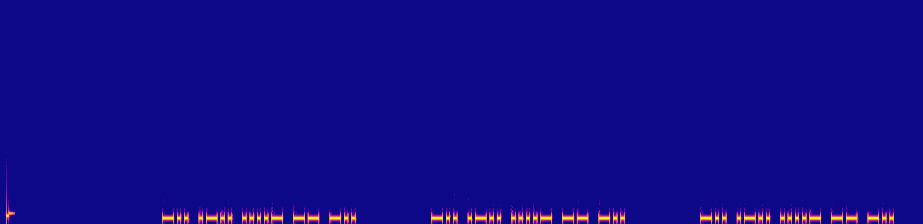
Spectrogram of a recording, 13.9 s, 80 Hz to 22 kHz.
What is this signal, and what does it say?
Morse code, heard as a keyed tone, about 22 wpm, 700 Hz. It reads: DL4MD DL4MD DL4MD
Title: DXCC-100 Call Signs - 5 Characters - Repeated 3x - 22wpm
